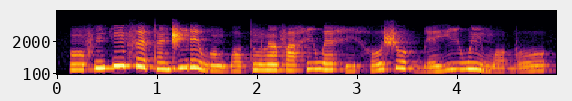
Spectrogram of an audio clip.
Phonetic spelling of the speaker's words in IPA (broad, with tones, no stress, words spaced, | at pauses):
ɔ̃˨fĩ˧kĩ˦ sɛ˦˨tɛ̃˧d͡ʒi˦ɾe˦˨ wɔ̃˨ɡ͡bɔ˨ tũ˧lã˧fa˧hi˦ wɛ˧hi˨ ho˨˦ʃo˦˨ ɡ͡be˨˦ ji˦wĩ˦˨ mɔ˨ɡo˨˦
